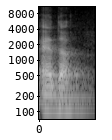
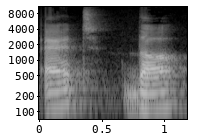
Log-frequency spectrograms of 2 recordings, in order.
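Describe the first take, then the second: First: The two words are merged into one. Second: The two words are said separately. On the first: The speaker calls it right. "You have to pronounce like एदा" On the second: The speaker calls it wrong. "Not एट द, अलग अलग नहीं पढ़ना"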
